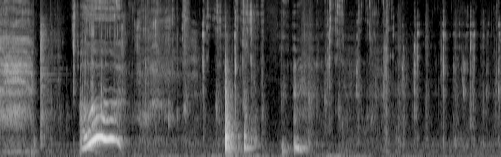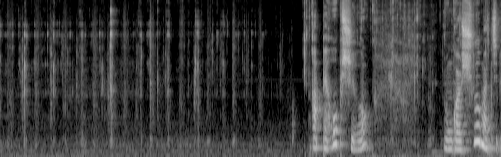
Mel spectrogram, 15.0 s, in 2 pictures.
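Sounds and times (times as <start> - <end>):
person chewing food: 1.8 - 12.2, 13.0 - 14.3.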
